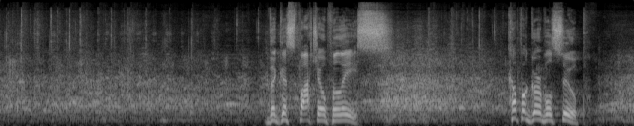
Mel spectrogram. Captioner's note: laughter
